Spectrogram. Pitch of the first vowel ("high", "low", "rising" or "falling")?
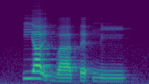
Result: falling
